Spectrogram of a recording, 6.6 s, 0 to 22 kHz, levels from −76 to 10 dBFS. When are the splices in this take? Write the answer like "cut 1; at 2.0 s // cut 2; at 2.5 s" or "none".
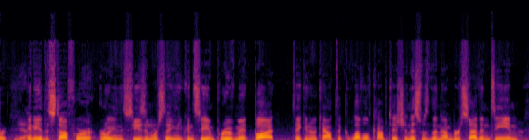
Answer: cut 1; at 3.5 s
